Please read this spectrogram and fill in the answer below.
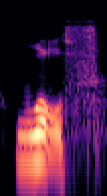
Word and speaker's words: wolf: let you know wolf this is a unusual combination first it has the vowel uh like took and good so your tongue's not too high it's a little lower than and the l doesn't have to be the clear perfect l up in the front my tongue tip can be down and the middle of the tongue comes up to touch the top of the mouth and that's a dark l mysterious dark wolf wolf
